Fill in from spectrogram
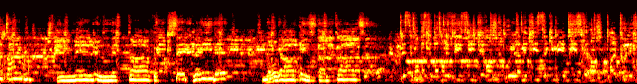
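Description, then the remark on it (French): A rap song plays from a phone: a rhythmic rapped vocal rides over a steady beat, loud throughout, with the backing turning fuller and brighter in the second half. “je voulais en parler au-delà du fait que l'extrait est tue. Je sais pas si vous avez écouté l'extrait.”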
